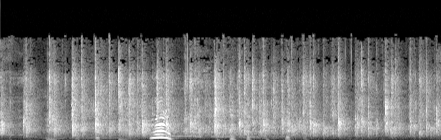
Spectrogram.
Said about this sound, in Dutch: Er zijn klappende mensen, dus het is echt live.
